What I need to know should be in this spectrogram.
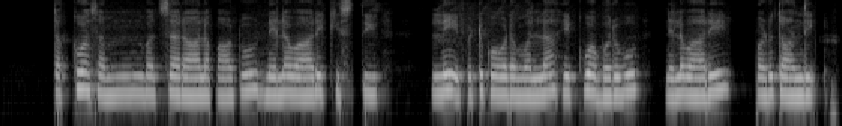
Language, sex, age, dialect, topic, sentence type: Telugu, female, 56-60, Southern, banking, statement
